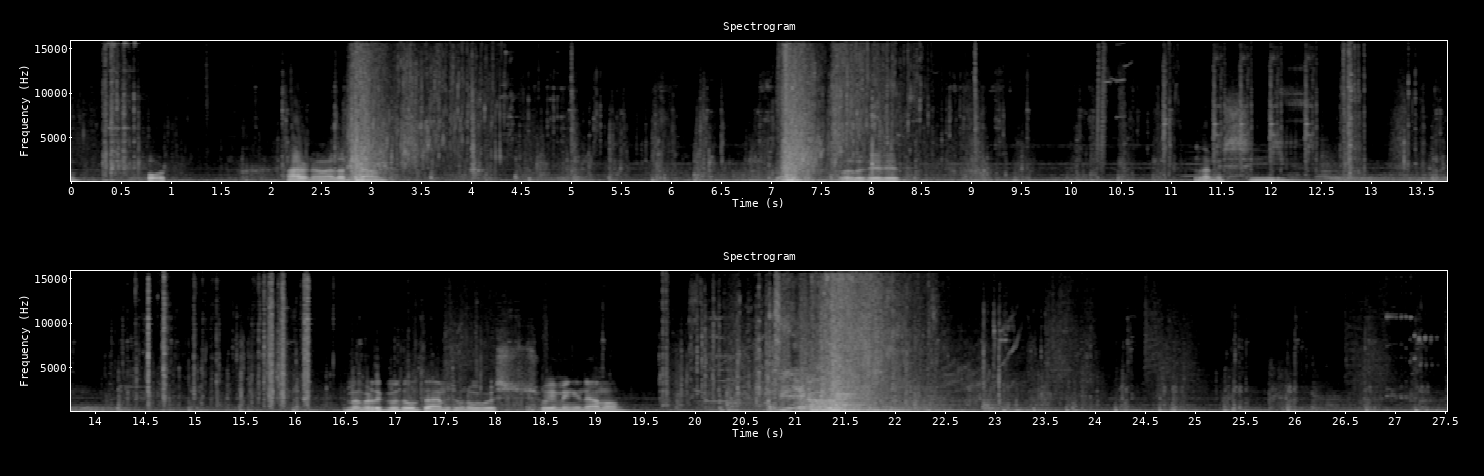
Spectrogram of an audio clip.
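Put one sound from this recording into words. Heavy boots clank on a metal floor.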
